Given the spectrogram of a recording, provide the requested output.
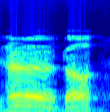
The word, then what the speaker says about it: هذا: الألف كتابة لا نطقا، أي أن لا نكتب الألف ولكن نطقا نلفظه، مثل هذا، إذن لا نقول هذا ولكن هذا. إذن في كلمة في هذا الاسم إذن نطقنا الألف ولكن لم نكتبها: هذا، هذه، هذان، هؤلاء، هكذا، ذلك، أولئك، وها أندى.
